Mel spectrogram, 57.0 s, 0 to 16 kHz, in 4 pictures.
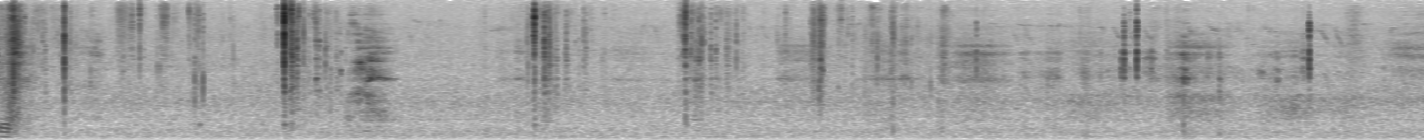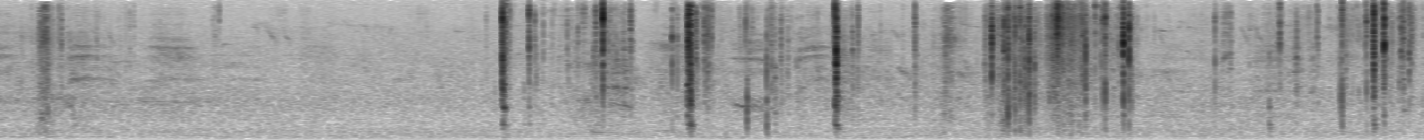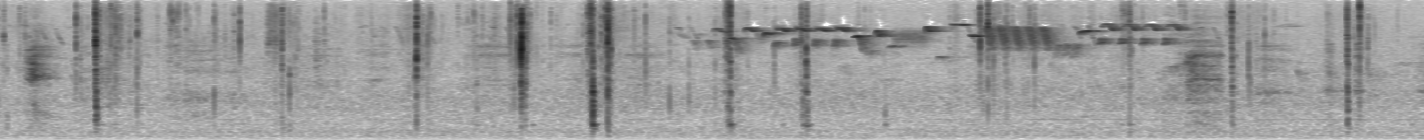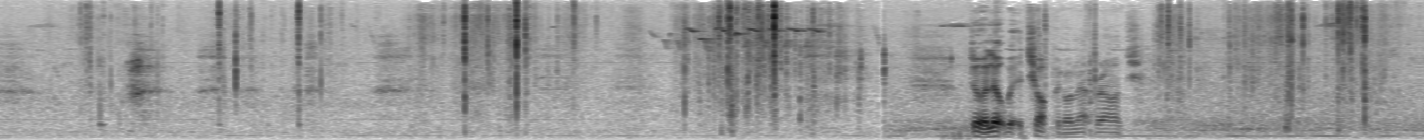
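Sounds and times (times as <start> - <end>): knife cutting twigs: 0.0 - 3.6, 5.2 - 6.0, 6.8 - 9.9, 19.1 - 42.5, 43.4 - 48.8, 49.5 - 51.7, 53.6 - 56.9
bird chirping: 3.1 - 56.9.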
